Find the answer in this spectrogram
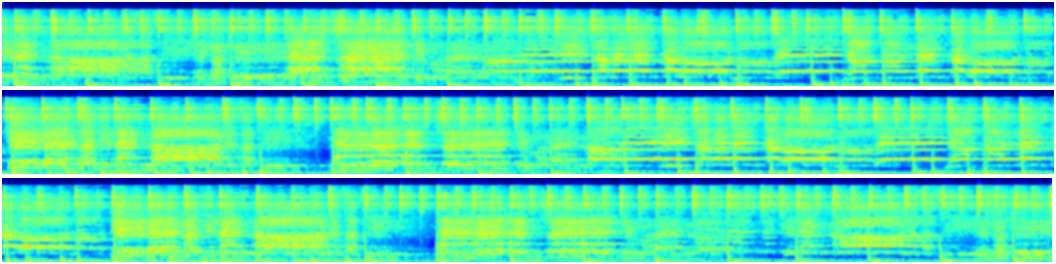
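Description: A large mixed choir of men and women singing a gospel song in harmony, in phrases with short breaths between them.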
